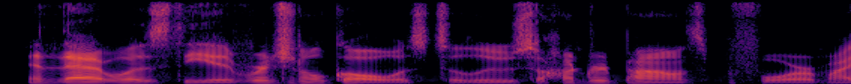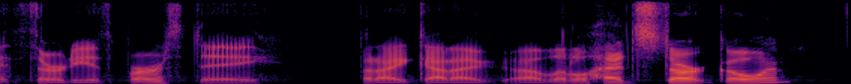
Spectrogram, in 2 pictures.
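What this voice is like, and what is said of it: Congested, stuffed-up nasal voice. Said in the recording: “I don't know if you can hear it in my voice right now ... all of the dust and dirt and ick got into my sinuses ... I'm stuffed up”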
